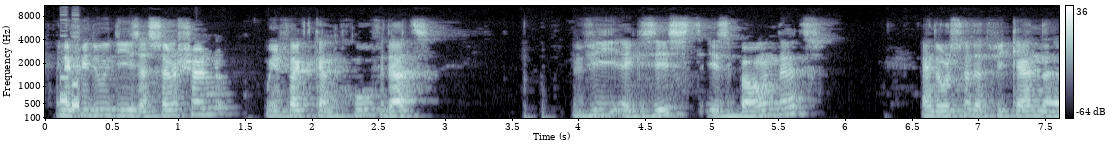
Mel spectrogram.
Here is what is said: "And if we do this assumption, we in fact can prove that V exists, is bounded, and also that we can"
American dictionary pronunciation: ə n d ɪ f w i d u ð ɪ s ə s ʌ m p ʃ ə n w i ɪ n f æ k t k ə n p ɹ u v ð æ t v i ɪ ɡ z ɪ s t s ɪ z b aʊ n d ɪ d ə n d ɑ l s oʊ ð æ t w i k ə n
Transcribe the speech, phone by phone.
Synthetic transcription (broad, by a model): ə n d ɪ f w i d u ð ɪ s ə s ʌ m p ʃ ə n w i ɪ n f æ k t k ə n p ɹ u v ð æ t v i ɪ ɡ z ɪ s t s ɪ z b aʊ n d ɪ d ə n d ɑ l s oʊ ð æ t w i k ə n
